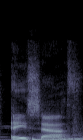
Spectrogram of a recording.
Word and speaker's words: Asaf: So it's a or a, and ASAF, ASAF, ASAF, ASAF is like short A, so ASAF or ASAF.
